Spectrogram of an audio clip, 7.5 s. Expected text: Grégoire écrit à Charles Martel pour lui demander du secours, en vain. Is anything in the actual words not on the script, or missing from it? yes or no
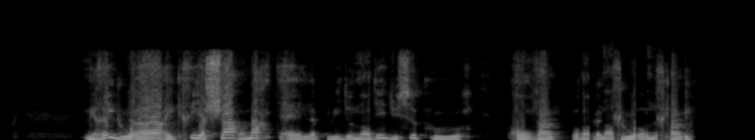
yes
